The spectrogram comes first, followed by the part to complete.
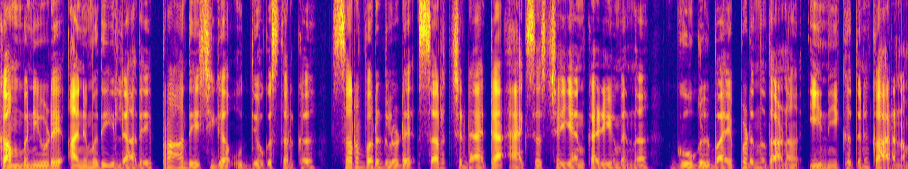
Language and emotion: Malayalam, neutral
